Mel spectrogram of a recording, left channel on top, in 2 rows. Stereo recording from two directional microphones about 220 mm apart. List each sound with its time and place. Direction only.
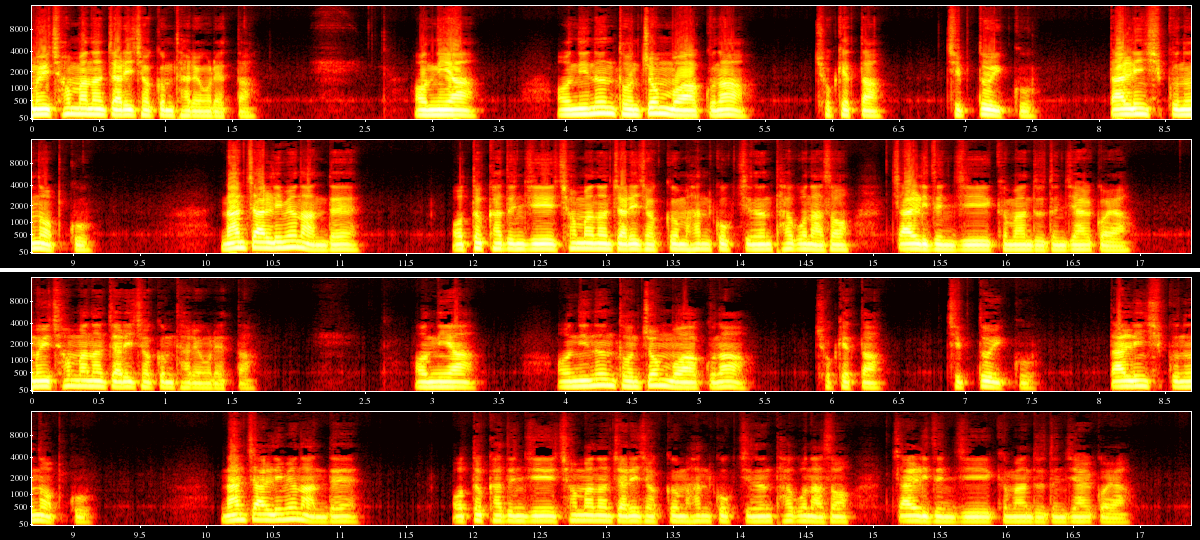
0.0 s speech: 25° left (ahead or behind)
2.8 s speech: 20° left (ahead or behind)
